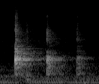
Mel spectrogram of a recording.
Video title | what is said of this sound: ประตูสแตนเลสอบสีพาวเดอร์โค้ท -ช่างตั้ม- EP 252 ร้านน้องสาวสแตนเลส นนทบุรี 0822033334 | ตัวนี้มันจะดังแน่น สแตนเลตมันจะดังปั๊งๆเลยแต่ถ้าอลูมิเนียมมันจะเบานิดนึง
